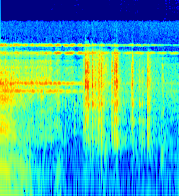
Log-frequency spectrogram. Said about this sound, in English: Carl, it's the phone again.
